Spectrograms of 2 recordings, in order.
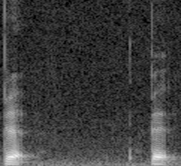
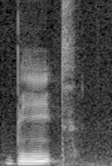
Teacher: it's shorter in bit not only because it's just shorter but the tongue muscle is relaxed and it's actually a completely different vowel sound they're completely different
